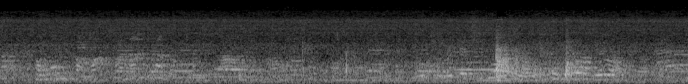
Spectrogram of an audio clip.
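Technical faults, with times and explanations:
Throughout, generation loss: the audio was likely decoded and re-encoded about three times as MP3, fitting 64 kbit/s, each pass requantising on a shifted frame grid. Noise and spectral holes accumulate, leaving the sounds swirly, smeared and hollow, with blurred attacks and nothing above 16.3 kHz.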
